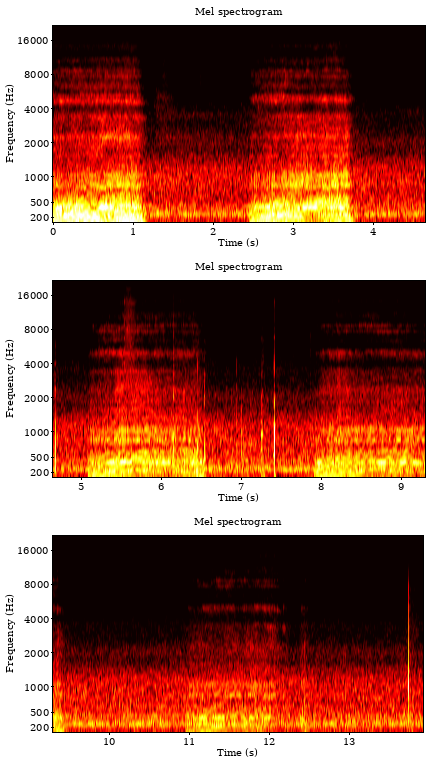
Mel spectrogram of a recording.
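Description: Five rattling snores, about one every three seconds, over a steady low hum in the room.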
